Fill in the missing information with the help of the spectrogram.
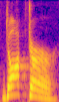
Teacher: You're hearing the R. You don't really hear the O beside of it. It's masking that sound. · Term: controlled r, controlled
